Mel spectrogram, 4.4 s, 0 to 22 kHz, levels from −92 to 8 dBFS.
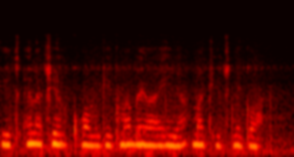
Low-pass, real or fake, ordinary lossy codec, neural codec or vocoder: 9.9 kHz; fake; none; vocoder, 44.1 kHz, 128 mel bands every 256 samples, BigVGAN v2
